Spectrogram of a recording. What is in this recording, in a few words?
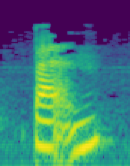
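"本", Mandarin Chinese; chinese flashcards; hsk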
